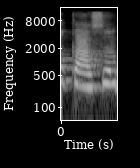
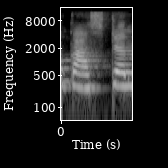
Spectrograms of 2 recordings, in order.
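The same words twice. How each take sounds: First: कासल with no T sound; silent T. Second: कास्टल with the T wrongly sounded; T pronounced. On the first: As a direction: say कासल correctly, leaving the T silent. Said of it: "but T is silent here". (कासल, बिना ट की आवाज़ के) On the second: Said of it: "टी को pronounce करते हो". (कास्टल, ट का उच्चारण करके) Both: Shown as a demonstration.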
